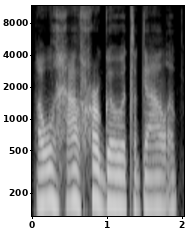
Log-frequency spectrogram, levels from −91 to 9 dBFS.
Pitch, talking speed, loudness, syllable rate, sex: 150 Hz, 235 wpm, -17 LUFS, 4.8 syllables/s, male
